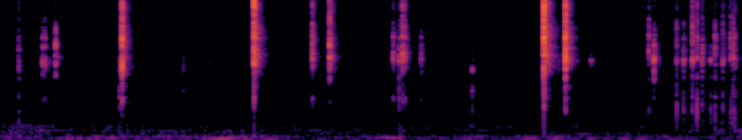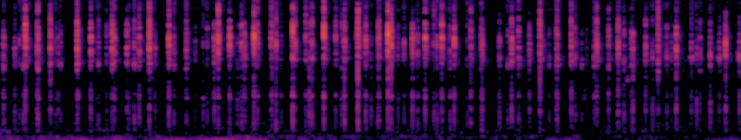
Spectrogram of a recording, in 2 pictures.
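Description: Blue and black plastic eyeglass frames with lenses, held in both hands, are tapped and scratched along the rims and temples with short nails. A few sharp, bright clicks come first, spaced apart, then about halfway through they turn into a dense, rapid run of quiet, crisp ticking and scratching that dies away instantly after each touch.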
